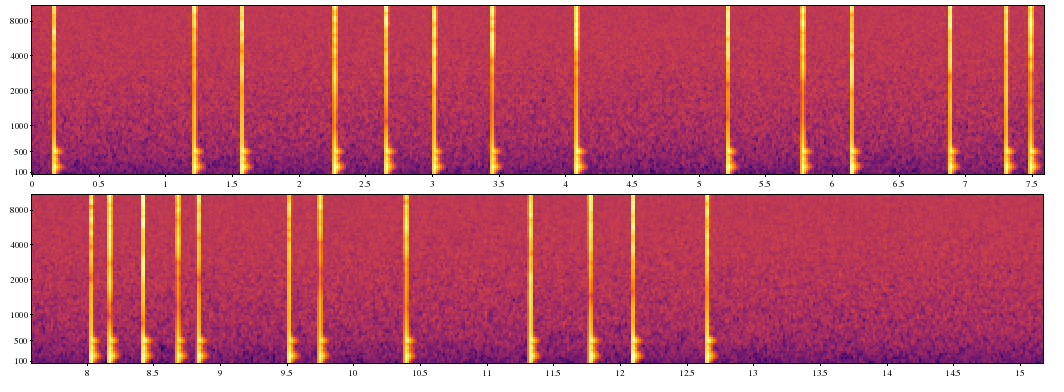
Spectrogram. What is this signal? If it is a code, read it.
Irregular knocks on wood. There is no code.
